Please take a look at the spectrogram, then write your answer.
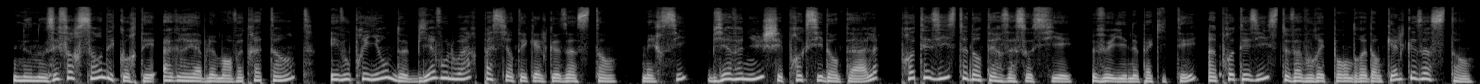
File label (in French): TELEPHONIE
